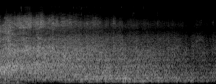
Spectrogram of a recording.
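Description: A rushing whoosh sound effect with no distinct pitch, loud at first and fading away steadily throughout.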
